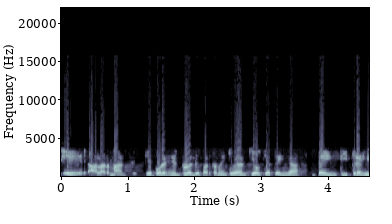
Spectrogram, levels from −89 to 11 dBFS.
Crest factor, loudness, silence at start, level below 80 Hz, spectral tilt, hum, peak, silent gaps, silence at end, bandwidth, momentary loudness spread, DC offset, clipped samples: 12 dB; -17 LUFS; 0 s; -62 dBFS; -6.5 dB/octave; none; -6 dBFS; none; 0 s; 7.8 kHz; 5 LU; under 0.1%; under 0.1%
